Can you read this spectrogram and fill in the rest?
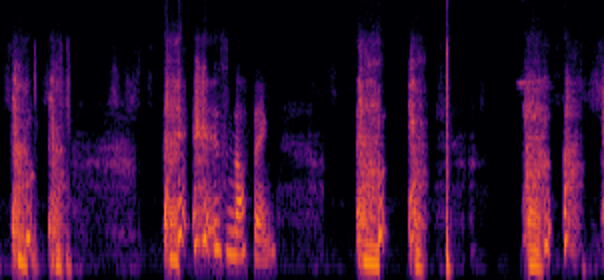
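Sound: man coughing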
